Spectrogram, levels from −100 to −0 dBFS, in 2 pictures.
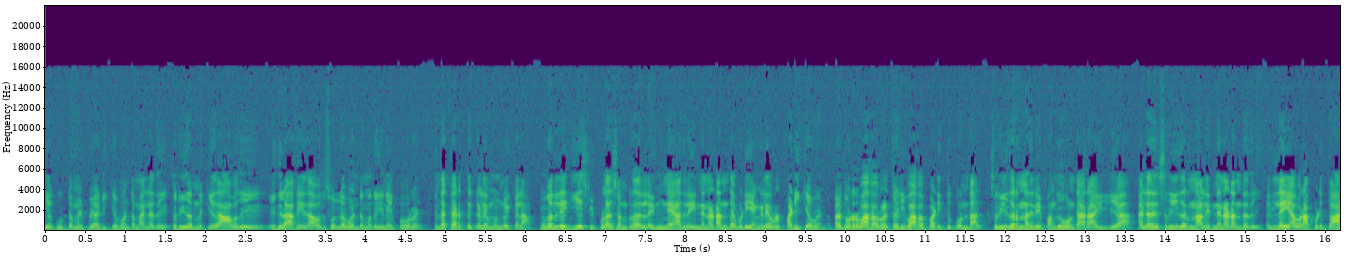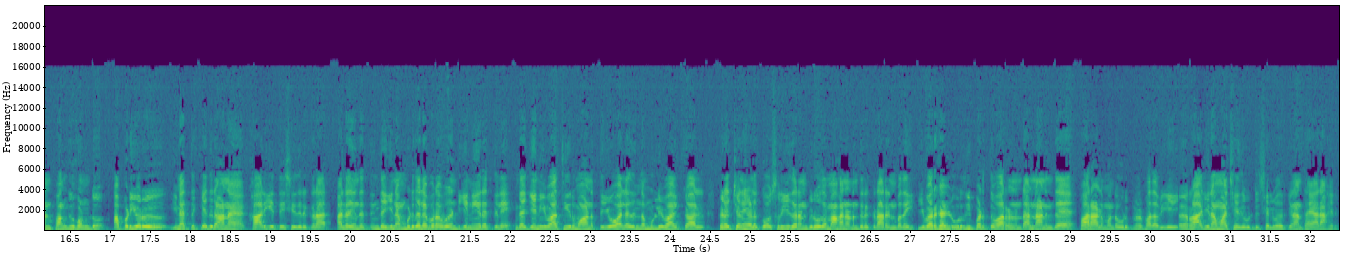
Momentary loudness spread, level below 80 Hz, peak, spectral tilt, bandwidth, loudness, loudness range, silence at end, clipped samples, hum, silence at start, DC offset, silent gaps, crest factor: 7 LU; -54 dBFS; -2 dBFS; -4.5 dB/octave; 16.5 kHz; -20 LUFS; 3 LU; 0 s; under 0.1%; none; 0 s; under 0.1%; none; 18 dB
